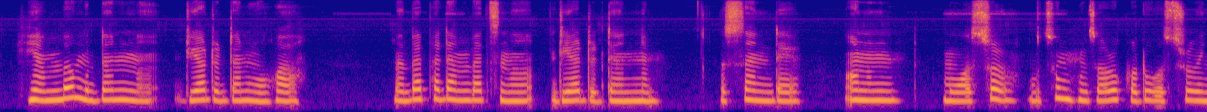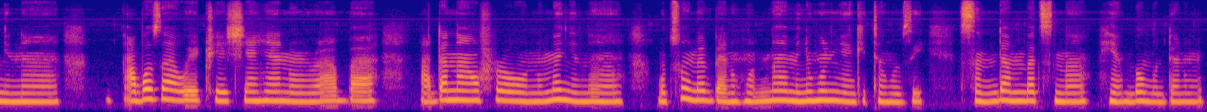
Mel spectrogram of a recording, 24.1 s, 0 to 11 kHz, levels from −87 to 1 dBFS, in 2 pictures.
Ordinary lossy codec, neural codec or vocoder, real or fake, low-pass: none; none; real; none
